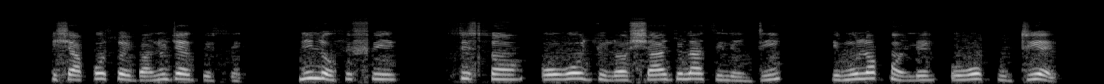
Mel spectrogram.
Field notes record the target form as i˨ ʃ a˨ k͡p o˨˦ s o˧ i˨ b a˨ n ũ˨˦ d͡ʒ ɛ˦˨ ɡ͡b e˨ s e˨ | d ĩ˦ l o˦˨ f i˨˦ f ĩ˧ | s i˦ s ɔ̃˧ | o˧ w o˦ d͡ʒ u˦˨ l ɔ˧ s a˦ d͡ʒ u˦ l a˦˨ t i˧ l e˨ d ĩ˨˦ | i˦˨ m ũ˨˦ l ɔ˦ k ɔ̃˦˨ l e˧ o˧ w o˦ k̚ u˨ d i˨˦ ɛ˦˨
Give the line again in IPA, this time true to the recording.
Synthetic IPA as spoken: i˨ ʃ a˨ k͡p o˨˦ s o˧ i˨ b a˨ n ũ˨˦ d͡ʒ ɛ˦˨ ɡ͡b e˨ s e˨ | n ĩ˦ l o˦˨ f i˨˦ f i˧ | s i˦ s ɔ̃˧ | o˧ w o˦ d͡ʒ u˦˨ l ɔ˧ ʃ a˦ d͡ʒ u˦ l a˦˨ t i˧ l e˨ d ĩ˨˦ | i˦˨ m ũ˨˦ l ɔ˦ k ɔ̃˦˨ l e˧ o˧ w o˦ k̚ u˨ d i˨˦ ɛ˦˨

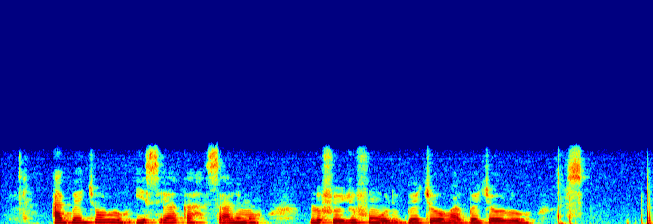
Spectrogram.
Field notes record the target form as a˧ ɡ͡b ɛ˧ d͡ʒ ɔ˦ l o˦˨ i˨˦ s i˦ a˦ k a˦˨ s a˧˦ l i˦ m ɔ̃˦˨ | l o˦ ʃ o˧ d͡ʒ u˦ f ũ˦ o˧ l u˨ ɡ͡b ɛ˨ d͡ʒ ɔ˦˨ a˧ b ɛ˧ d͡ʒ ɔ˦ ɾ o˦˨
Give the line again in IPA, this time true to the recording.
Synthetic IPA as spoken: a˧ ɡ͡b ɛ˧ d͡ʒ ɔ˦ ɾ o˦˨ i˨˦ s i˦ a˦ k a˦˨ s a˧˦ l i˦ m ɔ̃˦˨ | l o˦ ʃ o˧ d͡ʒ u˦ f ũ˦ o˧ l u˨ ɡ͡b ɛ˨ d͡ʒ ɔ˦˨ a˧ ɡ͡b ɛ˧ d͡ʒ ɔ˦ ɾ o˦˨

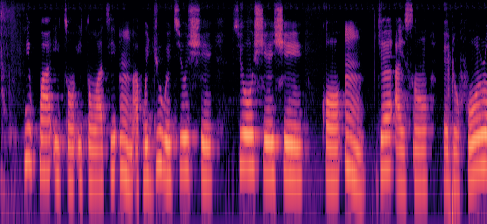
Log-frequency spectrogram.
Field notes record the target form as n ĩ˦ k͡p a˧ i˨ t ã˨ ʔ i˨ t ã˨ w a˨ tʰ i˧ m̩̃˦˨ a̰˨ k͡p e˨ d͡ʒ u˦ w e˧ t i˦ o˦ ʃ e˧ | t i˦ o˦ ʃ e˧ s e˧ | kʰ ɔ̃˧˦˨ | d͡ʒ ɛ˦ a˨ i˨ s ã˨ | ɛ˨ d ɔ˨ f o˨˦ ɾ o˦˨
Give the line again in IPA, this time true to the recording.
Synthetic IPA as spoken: n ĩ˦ k͡p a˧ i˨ t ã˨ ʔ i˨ t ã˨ w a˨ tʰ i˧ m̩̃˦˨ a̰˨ k͡p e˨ d͡ʒ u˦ w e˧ t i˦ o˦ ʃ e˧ | t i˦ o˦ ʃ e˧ ʃ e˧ | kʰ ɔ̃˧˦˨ | d͡ʒ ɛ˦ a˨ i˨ s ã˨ | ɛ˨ d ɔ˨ f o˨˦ ɾ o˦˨

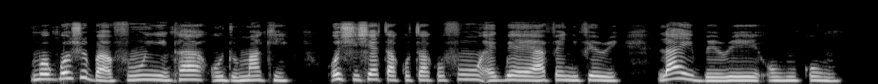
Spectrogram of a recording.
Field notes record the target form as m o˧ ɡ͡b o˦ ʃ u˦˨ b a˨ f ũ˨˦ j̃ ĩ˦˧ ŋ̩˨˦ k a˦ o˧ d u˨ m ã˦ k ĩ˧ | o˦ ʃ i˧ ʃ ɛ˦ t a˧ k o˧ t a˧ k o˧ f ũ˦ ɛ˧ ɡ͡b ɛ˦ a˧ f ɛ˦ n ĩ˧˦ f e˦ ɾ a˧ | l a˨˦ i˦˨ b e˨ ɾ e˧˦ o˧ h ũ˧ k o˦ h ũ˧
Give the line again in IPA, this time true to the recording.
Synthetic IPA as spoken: m o˧ ɡ͡b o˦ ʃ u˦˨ b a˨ f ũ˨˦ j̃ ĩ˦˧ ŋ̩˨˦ k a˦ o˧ d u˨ m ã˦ k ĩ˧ | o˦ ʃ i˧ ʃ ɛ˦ t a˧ k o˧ t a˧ k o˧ f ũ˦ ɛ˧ ɡ͡b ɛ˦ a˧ f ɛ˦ n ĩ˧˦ f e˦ ɾ e˧ | l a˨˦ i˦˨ b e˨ ɾ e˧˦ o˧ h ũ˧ k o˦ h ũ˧

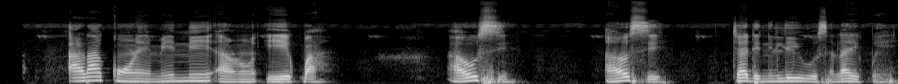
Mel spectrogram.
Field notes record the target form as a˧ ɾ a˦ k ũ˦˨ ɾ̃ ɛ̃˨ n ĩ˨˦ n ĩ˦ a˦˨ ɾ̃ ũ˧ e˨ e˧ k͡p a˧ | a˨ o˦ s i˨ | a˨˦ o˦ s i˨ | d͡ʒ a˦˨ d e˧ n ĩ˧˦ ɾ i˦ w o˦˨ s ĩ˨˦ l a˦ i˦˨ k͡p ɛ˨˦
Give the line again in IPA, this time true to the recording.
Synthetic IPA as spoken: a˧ ɾ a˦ k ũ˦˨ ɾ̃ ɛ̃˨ m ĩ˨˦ n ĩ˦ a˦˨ ɾ̃ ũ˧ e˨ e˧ k͡p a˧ | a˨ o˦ s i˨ | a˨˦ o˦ s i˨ | d͡ʒ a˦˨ d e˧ n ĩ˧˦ l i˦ w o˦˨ s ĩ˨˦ l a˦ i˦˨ k͡p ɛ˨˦

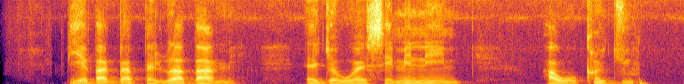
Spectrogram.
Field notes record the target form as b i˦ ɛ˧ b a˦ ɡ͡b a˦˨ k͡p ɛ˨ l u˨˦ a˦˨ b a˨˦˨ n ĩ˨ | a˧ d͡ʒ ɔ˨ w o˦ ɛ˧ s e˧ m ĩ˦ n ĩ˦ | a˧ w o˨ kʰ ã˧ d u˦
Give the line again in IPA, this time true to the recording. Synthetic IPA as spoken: b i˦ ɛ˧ b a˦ ɡ͡b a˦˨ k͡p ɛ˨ l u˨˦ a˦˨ b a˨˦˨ m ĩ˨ | ɛ˧ d͡ʒ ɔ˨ w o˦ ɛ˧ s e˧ m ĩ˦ n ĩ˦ | a˧ w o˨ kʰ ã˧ d͡ʒ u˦

